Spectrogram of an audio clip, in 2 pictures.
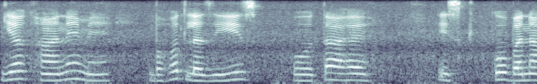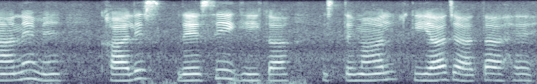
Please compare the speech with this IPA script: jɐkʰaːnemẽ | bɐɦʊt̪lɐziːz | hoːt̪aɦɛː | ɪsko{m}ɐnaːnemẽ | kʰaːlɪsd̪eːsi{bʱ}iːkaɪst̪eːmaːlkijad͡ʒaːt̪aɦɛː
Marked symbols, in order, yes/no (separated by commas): no, no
